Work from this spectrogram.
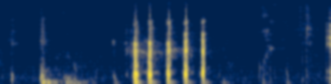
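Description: A short run of five rhythmic, nasal quacks in quick succession, like a TikTok duck sound effect, follows a few earlier scattered honks. Quiet gaps sit around them, and it may be a voice imitating the duck.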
